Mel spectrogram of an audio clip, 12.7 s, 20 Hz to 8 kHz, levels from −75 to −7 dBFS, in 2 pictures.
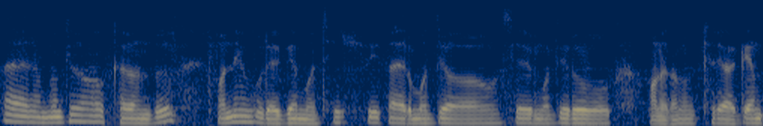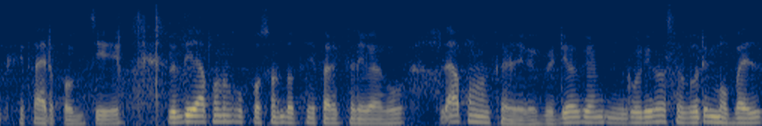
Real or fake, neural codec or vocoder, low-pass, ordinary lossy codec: fake; codec, 16 kHz, 0.7 kbps, FocalCodec; none; none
